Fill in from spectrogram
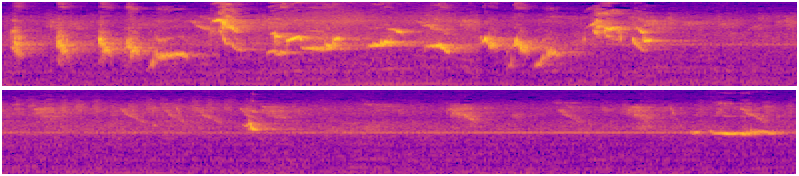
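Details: White-rumped shama during morning dew airing, opening with a rapid series of harsh chattering and whistled notes for three seconds, then near silence broken by two short calls.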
